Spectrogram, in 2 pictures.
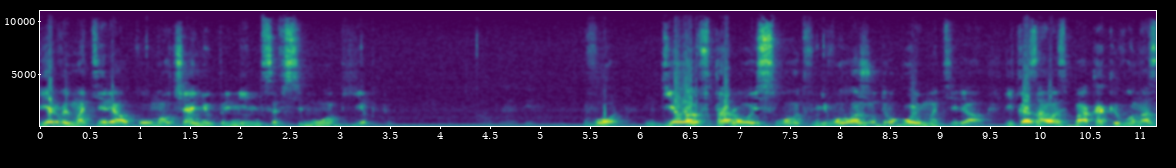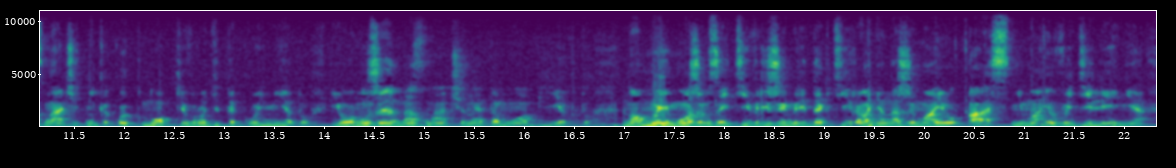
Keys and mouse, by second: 1.2-3.7 drag, 6.6-9.9 drag, 10.6-14.4 middle drag, 17.8 Tab, 18.8-22.3 middle drag, 19.5 a.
